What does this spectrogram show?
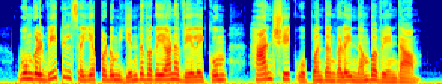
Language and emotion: Tamil, neutral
